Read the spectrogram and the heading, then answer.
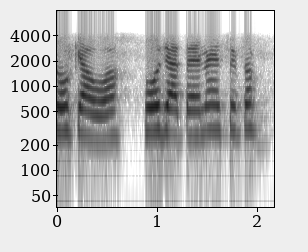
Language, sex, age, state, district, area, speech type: Urdu, female, 18-30, Uttar Pradesh, Gautam Buddha Nagar, rural, conversation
